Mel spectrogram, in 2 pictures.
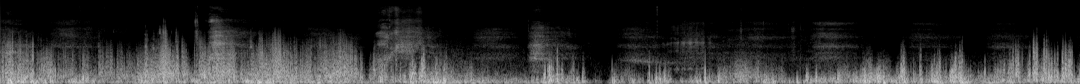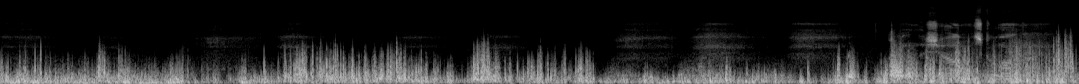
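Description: Sheep bleating, over wind rumbling on the microphone.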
